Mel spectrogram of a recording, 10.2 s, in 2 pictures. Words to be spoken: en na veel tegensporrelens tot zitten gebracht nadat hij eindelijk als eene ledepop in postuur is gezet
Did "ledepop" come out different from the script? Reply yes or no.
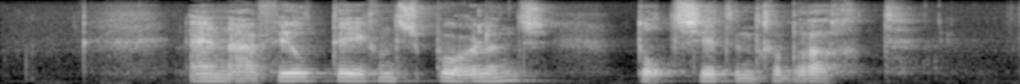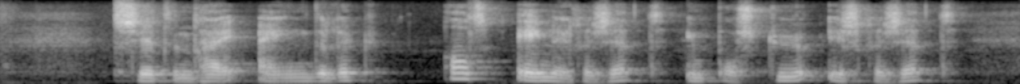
yes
